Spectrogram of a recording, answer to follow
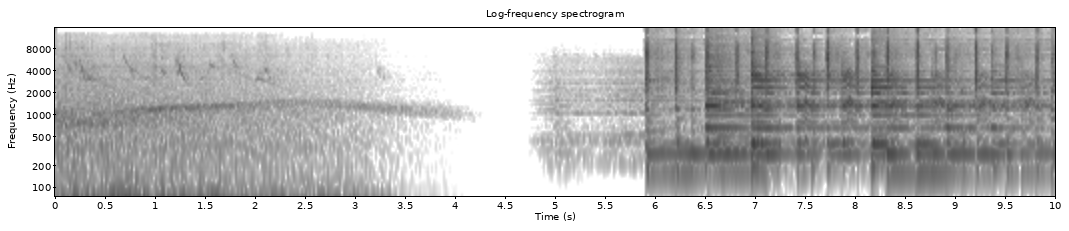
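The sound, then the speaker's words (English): An ambulance siren wails past over busy street traffic in front of Bellevue, headed for the ER, its pitch sliding downward as it recedes, then cuts out into a brief silence before music begins. “While I was doing my interviews in front of Bellevue, I stood in that little concrete park and looked across the street, and I could see the tent in front of Bellevue, and one ambulance after another going by, headed for the ER.”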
